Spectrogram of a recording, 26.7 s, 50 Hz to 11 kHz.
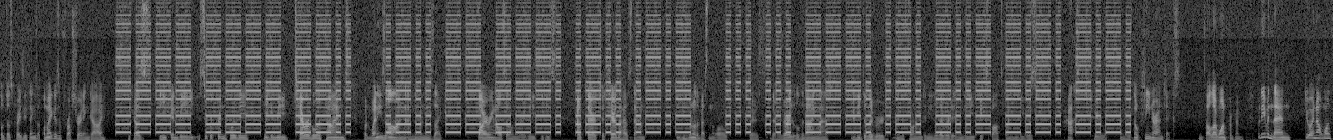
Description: Morse code (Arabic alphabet), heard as electronic beeps, machine-sent, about 12 wpm, 650 Hz, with speech in English. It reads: ششذ لمزلع سسزرصثث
